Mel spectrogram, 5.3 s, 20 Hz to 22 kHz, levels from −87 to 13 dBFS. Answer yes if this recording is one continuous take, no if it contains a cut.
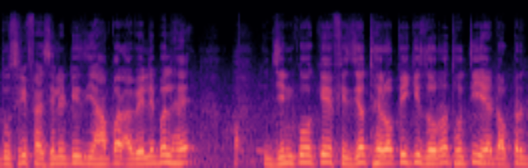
no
